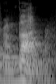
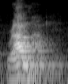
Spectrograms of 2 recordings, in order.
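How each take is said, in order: First: Ramban said with BAN stressed; stress on the left side. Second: Rambam said with RAM stressed; stress on the right side. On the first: Teacher marks the accent on the left side. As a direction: land the weight on the last syllable of Ramban. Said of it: "On the left side". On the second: Teacher marks the accent on the right side. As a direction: lean on the first syllable of Rambam. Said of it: "On the right side of the word". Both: Shown as a demonstration.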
